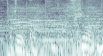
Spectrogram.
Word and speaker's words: Jukka: Bueno, Jukka, como tal, Jukka, no vamos a salir aquí con los chistes malos. Pero bueno, esa es la pronunciación de finlandés que yo le puedo meter acá.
